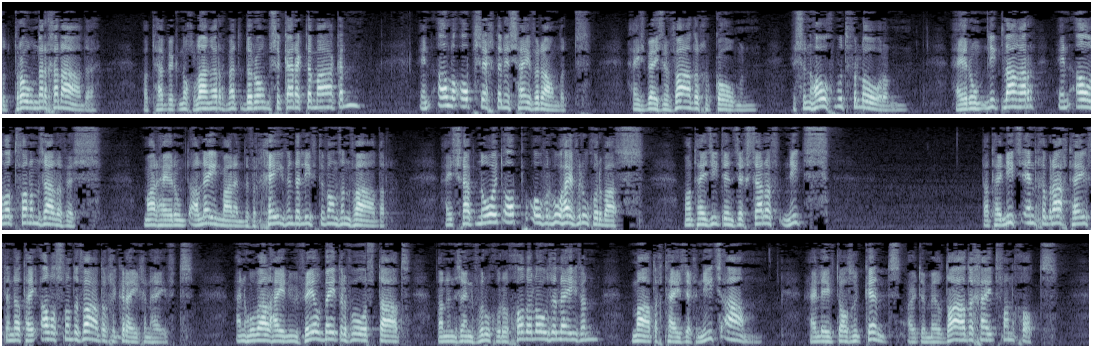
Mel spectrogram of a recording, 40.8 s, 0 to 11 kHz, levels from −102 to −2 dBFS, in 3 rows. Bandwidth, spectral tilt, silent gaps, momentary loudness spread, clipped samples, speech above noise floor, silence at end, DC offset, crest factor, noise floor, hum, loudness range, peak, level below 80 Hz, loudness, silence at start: 8.8 kHz; -5 dB/octave; none; 15 LU; under 0.1%; 41 dB; 0.45 s; under 0.1%; 20 dB; -62 dBFS; none; 4 LU; -2 dBFS; -54 dBFS; -21 LUFS; 0 s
